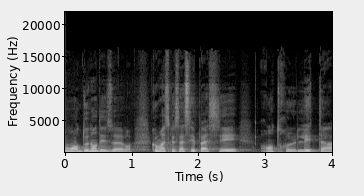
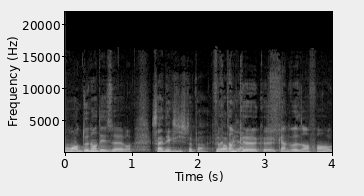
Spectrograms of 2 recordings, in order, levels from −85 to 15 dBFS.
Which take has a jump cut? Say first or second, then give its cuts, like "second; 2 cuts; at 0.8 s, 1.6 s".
second; 1 cut; at 1.3 s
